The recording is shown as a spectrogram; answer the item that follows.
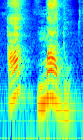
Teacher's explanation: Se a palavra, por exemplo, ó, tiver a tônica na penúltima, ó, amado, ela vai ser paroxítona.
